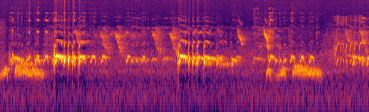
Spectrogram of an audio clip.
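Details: Zebra doves sing in a lure meant to make doves across a village answer. Chains of quick, clipped coos are broken by low rolling coo phrases near the start and the end. High chirps of other birds are scattered throughout.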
